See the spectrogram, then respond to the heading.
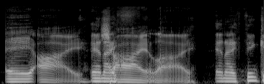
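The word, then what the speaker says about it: Chili: way like c h i l a i chai Li and I think it's ruined our uh our pronunciation our the way we assume things are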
